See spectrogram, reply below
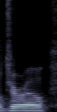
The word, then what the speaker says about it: Jarreau: The first name is it Al Jarreau? Is that how you say his name? – Yeah, that's that's how I normally Al hear Jarreau, Al Jarreau,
